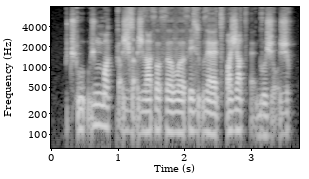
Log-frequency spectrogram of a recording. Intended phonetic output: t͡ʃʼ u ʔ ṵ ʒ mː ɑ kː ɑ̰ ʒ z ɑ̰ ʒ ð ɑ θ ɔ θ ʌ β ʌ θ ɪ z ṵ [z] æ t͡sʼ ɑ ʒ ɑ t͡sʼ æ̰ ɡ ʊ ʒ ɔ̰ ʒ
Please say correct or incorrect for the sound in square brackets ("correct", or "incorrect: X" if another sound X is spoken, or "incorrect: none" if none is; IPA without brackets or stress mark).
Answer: incorrect: ð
